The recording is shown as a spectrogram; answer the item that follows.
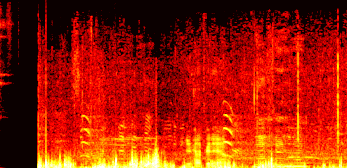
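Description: Wind buffeting the microphone, with birds giving repeated falling, honking calls over it; the sound starts suddenly about half a second in.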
